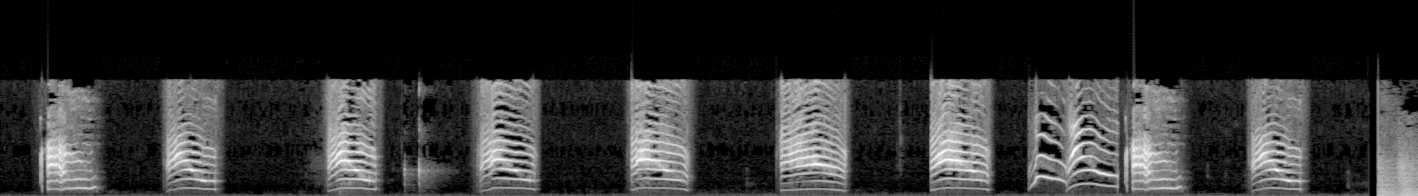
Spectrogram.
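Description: Grey kitten meowing over and over: about ten short, high calls, each rising and then falling in pitch, roughly one every second and a half. Music starts right at the end.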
